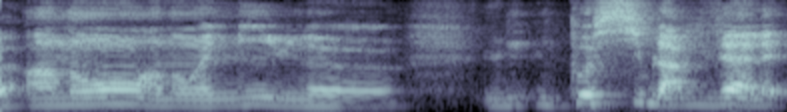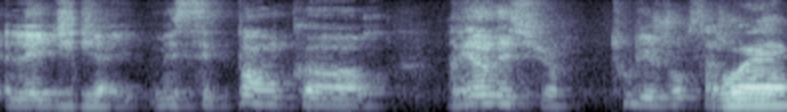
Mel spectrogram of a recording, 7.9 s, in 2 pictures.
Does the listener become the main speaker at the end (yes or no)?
yes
